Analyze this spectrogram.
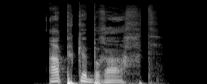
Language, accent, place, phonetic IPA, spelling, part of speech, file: German, Germany, Berlin, [ˈapɡəˌbʁaxt], abgebracht, verb, De-abgebracht.ogg
- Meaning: past participle of abbringen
